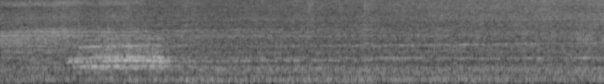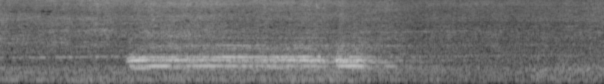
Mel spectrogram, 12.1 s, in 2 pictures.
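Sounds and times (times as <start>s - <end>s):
train coaches rumbling past: 0.0s - 12.0s
multi-tone train horn: 0.6s - 3.1s, 5.7s - 10.8s.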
